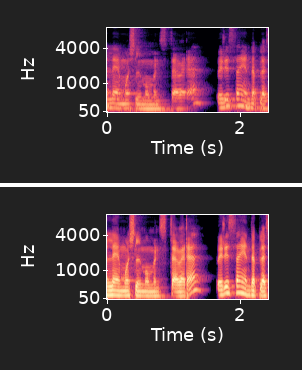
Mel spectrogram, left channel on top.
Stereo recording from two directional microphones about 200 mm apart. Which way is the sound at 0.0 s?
45° right (ahead or behind).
